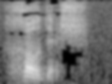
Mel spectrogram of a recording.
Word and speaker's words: chodesh: In Hebrew, the word year means shana. Now, how do you say Hebrew, the year? Shana. How do you say month? Chodesh. What's the difference between chodesh and shana?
